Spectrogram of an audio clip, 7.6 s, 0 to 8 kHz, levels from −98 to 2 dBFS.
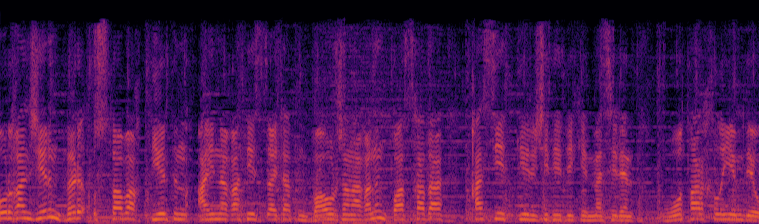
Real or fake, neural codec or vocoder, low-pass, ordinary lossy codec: real; none; 7.2 kHz; AAC, 32 kbps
